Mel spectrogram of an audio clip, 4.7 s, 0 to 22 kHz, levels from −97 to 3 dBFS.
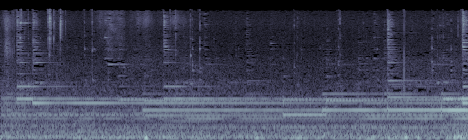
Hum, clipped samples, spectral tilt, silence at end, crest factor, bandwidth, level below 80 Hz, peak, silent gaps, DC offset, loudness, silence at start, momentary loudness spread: none; under 0.1%; -4.5 dB/octave; 0 s; 26 dB; 17 kHz; -42 dBFS; -6 dBFS; none; under 0.1%; -34 LUFS; 0 s; 6 LU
